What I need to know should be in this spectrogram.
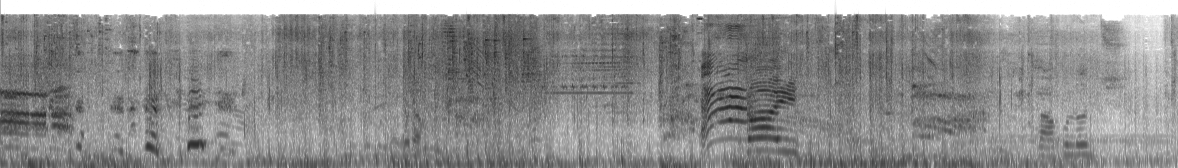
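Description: Gunfire from a game weapon crackles in rapid bursts.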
